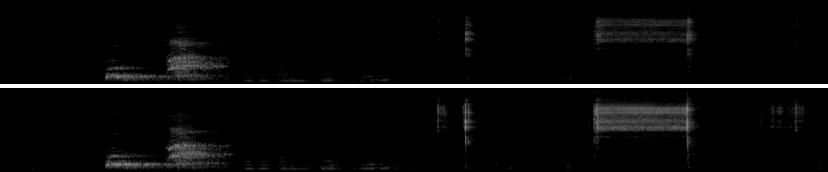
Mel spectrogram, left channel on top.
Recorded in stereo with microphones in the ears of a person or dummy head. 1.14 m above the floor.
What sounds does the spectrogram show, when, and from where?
1.1 s a shout: 30° left (ahead or behind), 0.6 m; by 2.3 s 55° left (ahead or behind), 1.2 m
2.4 s a woman speaking: 85° left, 0.8 m
4.4 s a camera shutter: 45° right (ahead or behind), 0.5 m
